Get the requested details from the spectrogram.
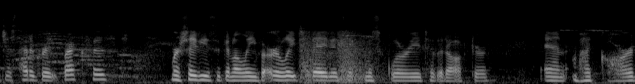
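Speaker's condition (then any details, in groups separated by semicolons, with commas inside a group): No condition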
